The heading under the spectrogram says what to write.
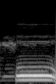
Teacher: واو مدہ ہے، ایک الف کے برابر کھینچ کر پڑھیں گے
